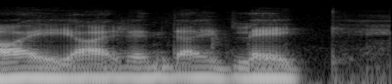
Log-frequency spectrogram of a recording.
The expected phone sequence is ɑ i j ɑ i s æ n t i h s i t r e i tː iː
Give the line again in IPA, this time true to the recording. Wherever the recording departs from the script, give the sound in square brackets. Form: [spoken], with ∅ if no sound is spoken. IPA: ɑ i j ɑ i s [e] n t [æ] h s i t [l] e i [kː] iː

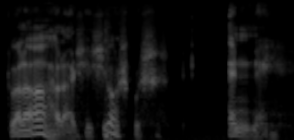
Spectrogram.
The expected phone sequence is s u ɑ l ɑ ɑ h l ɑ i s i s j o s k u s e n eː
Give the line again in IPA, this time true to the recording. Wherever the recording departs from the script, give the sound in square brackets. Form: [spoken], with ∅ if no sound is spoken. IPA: [t] u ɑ l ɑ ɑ h l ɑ i s i s j o s k u s e [nː] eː

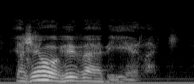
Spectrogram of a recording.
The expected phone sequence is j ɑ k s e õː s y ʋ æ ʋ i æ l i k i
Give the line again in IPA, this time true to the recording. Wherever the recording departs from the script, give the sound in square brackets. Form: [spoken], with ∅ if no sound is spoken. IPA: j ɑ [∅] s e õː [h] y ʋ æ ʋ i [e] l [æ] k i

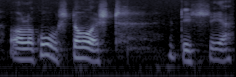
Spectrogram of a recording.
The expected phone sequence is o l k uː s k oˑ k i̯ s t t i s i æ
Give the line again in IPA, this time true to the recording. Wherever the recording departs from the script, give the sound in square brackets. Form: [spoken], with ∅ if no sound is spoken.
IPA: o l k uː s [t] oˑ [∅] i̯ s t t i [sː] i æ

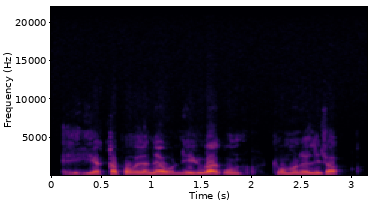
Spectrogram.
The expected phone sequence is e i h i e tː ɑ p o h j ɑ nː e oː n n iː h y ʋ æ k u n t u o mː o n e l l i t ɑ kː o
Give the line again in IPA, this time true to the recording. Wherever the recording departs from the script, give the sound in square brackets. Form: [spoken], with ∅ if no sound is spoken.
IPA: e i h i e [kː] ɑ p o h j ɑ [n] e oː n n iː h y ʋ æ k u n t u o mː o n e l l i t ɑ kː o

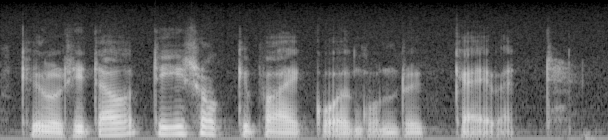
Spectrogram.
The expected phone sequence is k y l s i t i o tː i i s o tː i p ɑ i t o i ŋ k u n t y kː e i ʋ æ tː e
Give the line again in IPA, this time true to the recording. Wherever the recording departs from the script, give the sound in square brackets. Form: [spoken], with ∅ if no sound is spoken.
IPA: k y l s i t [æ] o tː i i s o [kː] i p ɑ i [k] o i ŋ k u n t y kː [æ] i ʋ æ tː e

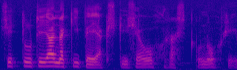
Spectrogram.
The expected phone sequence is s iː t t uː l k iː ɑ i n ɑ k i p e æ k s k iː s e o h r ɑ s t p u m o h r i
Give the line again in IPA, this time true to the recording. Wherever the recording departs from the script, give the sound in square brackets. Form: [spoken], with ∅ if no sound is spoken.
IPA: s iː t t [u] l [t] iː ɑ i n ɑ k i p e æ k s k iː s e o h r ɑ s t [k] u [n] o h r [iː]

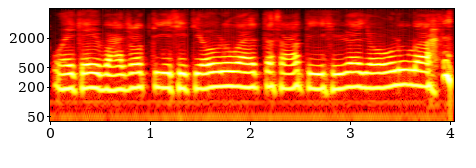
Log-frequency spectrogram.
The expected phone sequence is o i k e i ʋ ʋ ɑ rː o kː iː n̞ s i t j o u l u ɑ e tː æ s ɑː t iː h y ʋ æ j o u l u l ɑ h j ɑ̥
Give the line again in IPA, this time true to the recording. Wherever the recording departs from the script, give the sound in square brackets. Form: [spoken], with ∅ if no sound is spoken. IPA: o i k e i ʋ ʋ ɑ rː o [tː] iː n̞ s i t j o u l u ɑ e tː æ s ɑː t iː h y ʋ æ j o u l u l ɑ h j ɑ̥

